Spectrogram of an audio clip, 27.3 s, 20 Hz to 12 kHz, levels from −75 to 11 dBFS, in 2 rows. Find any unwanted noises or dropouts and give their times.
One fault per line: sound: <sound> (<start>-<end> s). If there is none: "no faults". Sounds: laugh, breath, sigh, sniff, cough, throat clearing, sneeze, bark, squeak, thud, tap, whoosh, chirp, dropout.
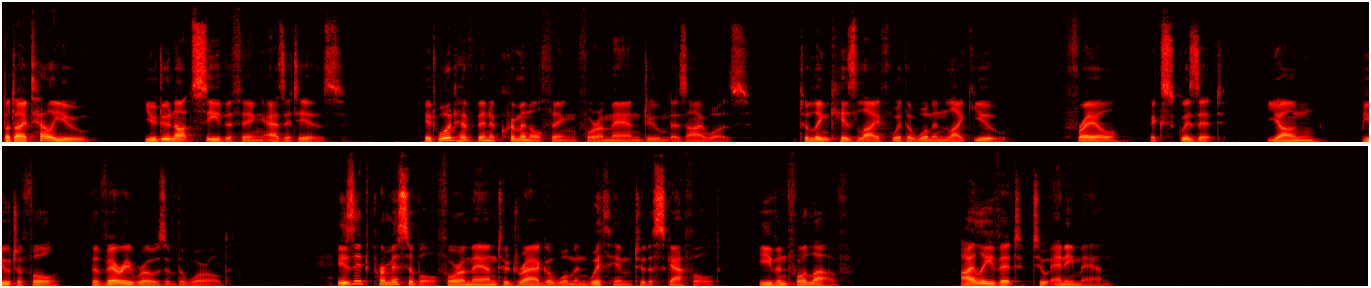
no faults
